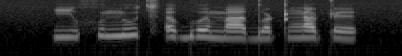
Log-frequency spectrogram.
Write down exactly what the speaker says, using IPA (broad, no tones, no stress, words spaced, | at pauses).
ixʷɘ n̪ut͡sʼɐ ɡʷɘma d̪ɔʈŋaʈɘ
